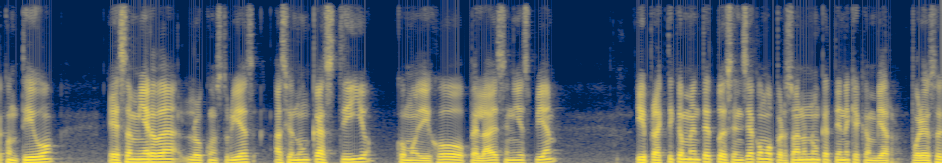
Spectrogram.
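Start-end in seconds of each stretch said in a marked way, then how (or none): none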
